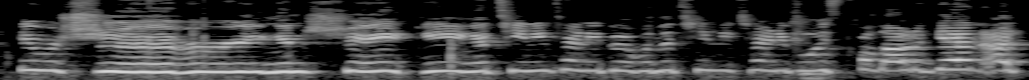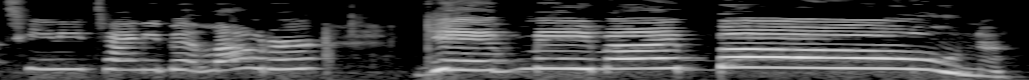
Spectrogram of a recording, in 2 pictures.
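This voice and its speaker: Woman, high-pitched voice, children's read-aloud storyteller, expressive narration, interactive delivery. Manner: interactive, questions and explains to young listeners.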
